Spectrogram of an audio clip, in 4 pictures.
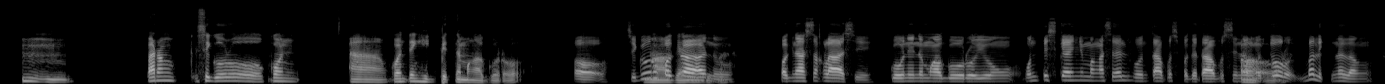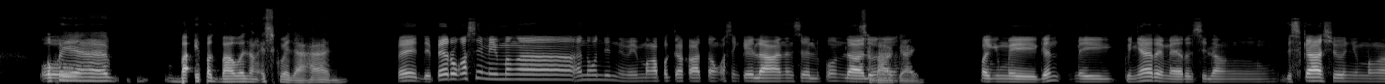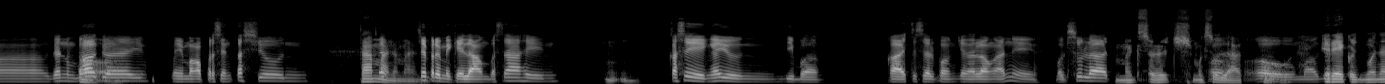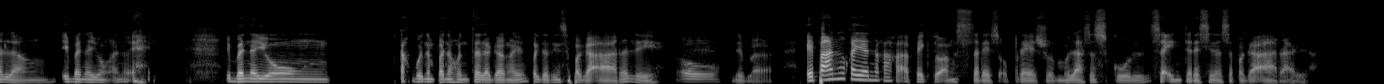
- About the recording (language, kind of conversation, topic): Filipino, unstructured, Bakit kaya maraming kabataan ang nawawalan ng interes sa pag-aaral?
- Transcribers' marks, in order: tapping; other background noise; laughing while speaking: "eh"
